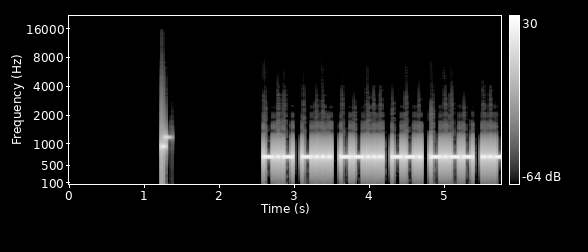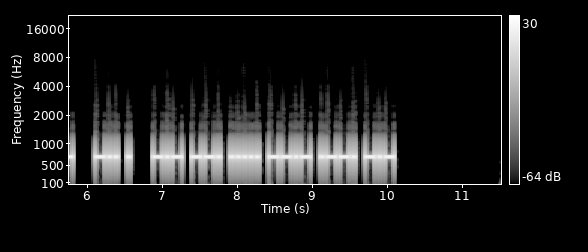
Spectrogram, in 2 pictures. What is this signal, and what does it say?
Morse code, heard as a keyed tone, about 28 wpm, 700 Hz. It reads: KB7GYU DE KG5QPK
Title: USA Callsign DE Callsign - 6 Characters - 28wpm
